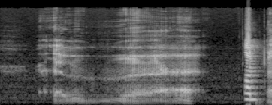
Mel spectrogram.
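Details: Girl's long, rough, throaty burp lasting about two seconds, then a brief vocal sound; a loud belch, from a burp compilation.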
